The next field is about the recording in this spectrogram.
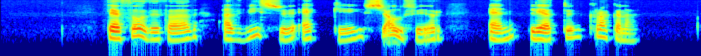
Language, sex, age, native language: Icelandic, female, 50-59, English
